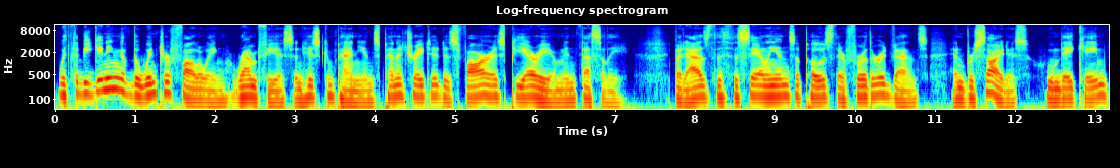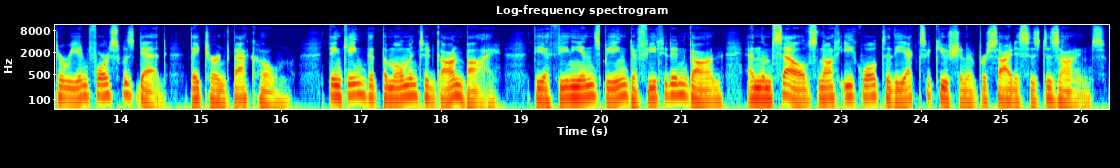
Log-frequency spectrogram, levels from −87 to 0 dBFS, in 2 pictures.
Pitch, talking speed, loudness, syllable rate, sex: 110 Hz, 140 wpm, -18 LUFS, 4.4 syllables/s, male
